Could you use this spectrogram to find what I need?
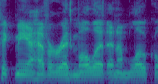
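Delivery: normal talking voice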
